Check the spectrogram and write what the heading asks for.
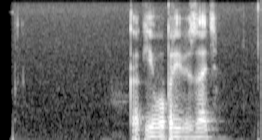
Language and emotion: Russian, neutral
